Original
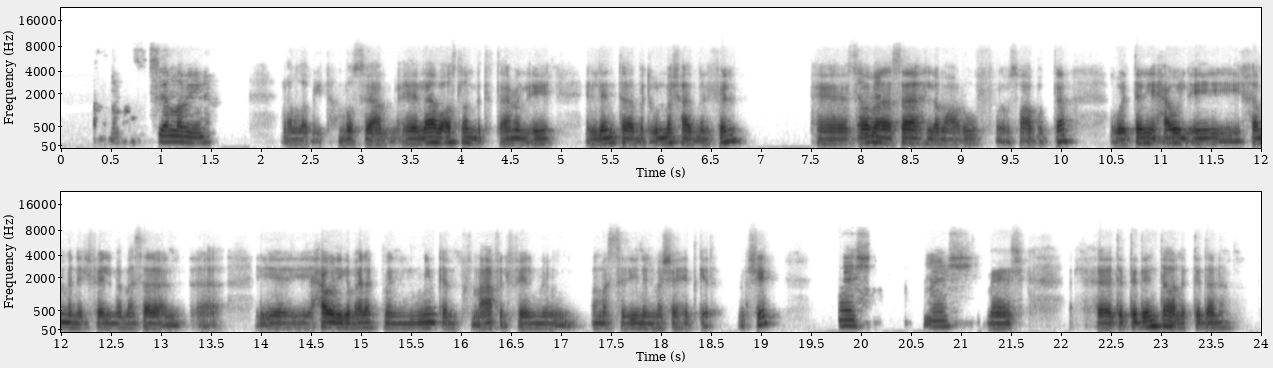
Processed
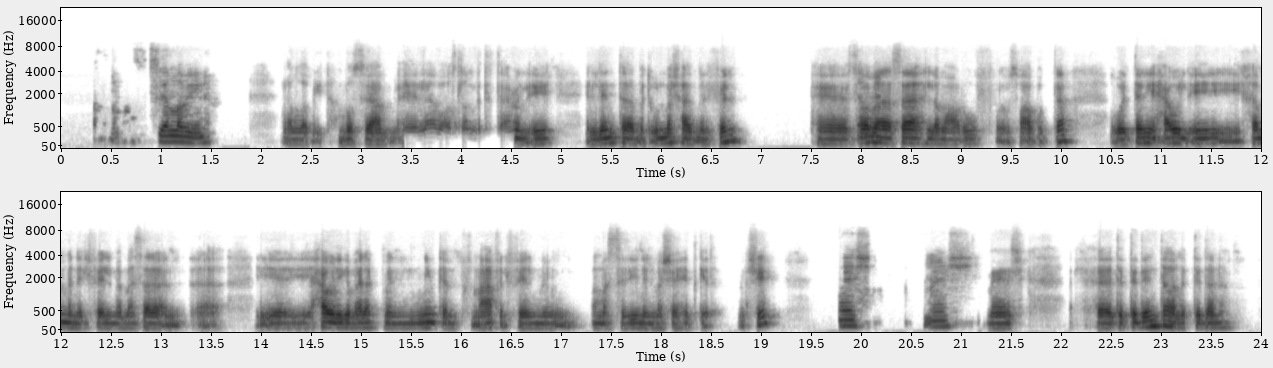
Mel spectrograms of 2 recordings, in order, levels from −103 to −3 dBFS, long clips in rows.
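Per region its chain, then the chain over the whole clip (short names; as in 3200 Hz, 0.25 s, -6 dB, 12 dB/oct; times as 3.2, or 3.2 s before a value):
3.43–4.55 steep high-pass 420 Hz + tilt +1.5 dB/oct + compressor 8:1, threshold -31 dBFS
whole clip: dry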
